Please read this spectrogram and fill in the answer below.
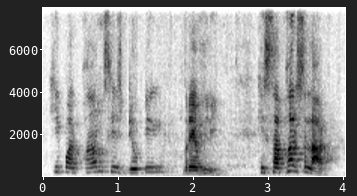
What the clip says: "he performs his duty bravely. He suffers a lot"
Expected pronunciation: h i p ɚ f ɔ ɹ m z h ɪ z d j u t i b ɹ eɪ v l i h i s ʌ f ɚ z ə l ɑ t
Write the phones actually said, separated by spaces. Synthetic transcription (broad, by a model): h i p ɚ p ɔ ɹ m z h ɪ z d j u t i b ɹ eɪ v l i h i s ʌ p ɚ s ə l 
